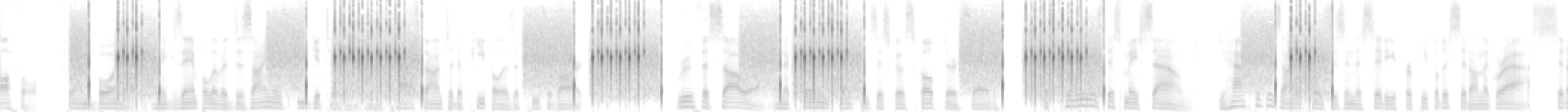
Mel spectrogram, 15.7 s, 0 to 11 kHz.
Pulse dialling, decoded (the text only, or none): 3 8 6 6 7 3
